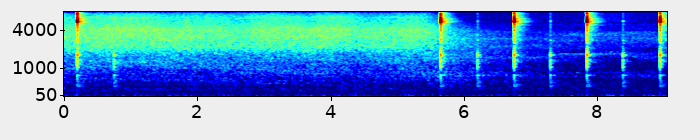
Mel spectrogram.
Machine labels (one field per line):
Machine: valve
